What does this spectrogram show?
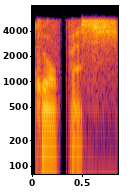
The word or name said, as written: corpus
